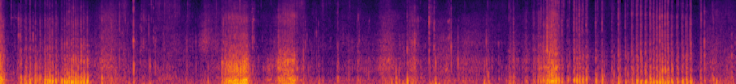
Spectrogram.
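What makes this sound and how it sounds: Fingers with long nails open and close the zipper on a brown leather backpack with gold rings, then tap and scratch the leather surface. Short, dry zipper rasps and scuffs come in bursts over a low, soft rustle. Each sound stops at once, with no ring.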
